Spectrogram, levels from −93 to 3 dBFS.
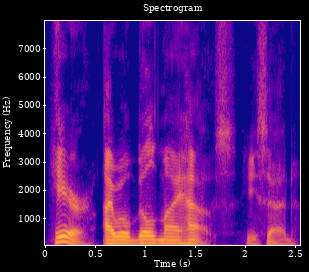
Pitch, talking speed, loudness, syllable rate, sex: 110 Hz, 190 wpm, -18 LUFS, 4.4 syllables/s, male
